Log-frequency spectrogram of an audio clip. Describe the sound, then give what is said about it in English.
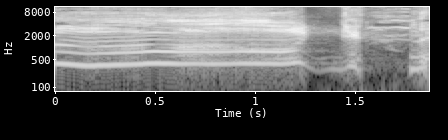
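A single voice lets out a loud, sustained wailing cry for over a second, then breaks off into a couple of short, rough grunting bursts, like someone theatrically imitating anguished screaming, mimicking Harvey Keitel in Bad Lieutenant. “start grunting and screaming like I'm Harvey Keitel going nothing.”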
